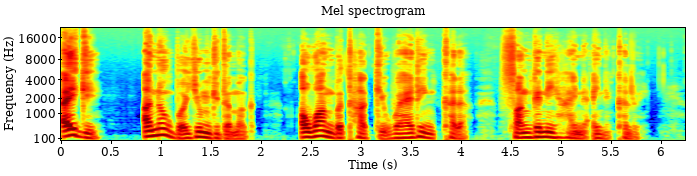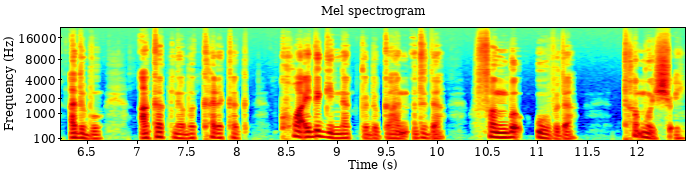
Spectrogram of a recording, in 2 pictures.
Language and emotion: Manipuri, sad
